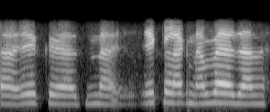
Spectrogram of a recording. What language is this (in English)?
Maithili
